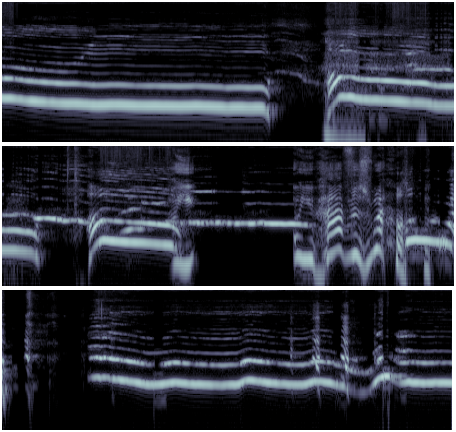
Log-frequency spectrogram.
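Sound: dog howling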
